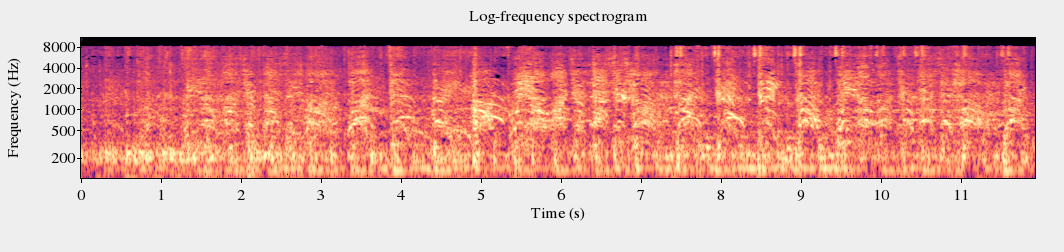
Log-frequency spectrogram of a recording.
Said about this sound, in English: More than 1 million people took part in an anti-war protest in Indonesia's capital, Jakarta.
